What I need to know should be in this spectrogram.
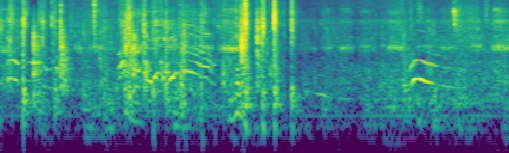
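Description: Waves slap against the hull of a small boat.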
